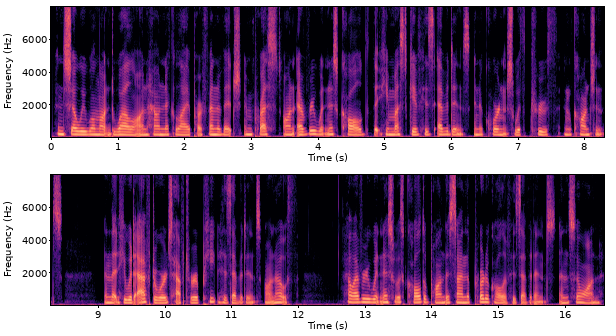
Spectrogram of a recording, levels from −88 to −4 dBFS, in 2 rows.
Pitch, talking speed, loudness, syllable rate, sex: 180 Hz, 200 wpm, -24 LUFS, 6.1 syllables/s, female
